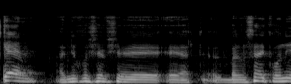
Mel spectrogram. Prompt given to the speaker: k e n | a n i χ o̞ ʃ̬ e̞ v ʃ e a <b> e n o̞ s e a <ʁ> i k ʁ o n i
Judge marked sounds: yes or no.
yes, no

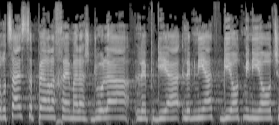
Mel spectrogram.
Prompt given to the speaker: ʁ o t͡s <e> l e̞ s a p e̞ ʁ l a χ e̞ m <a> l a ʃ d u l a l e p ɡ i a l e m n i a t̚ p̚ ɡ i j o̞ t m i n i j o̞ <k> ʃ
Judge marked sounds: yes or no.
no, yes, no

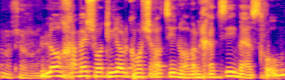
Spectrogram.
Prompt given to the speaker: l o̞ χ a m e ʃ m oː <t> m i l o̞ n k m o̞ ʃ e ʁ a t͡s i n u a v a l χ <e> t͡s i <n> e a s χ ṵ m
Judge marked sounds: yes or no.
yes, no, no

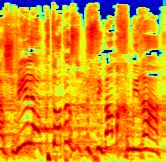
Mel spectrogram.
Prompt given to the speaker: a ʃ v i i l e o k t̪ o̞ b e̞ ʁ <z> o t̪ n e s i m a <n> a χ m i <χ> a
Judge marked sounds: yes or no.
yes, no, no

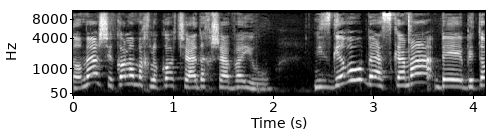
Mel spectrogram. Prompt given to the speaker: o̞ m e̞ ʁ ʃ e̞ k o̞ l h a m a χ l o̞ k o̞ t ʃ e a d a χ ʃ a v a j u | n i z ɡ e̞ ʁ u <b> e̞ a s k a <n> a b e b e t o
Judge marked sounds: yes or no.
yes, no

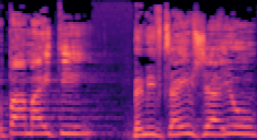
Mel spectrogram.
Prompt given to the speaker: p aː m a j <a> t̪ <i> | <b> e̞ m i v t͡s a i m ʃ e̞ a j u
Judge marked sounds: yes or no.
no, yes, yes

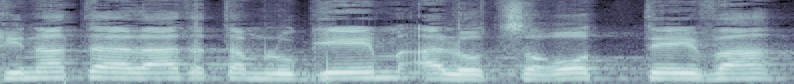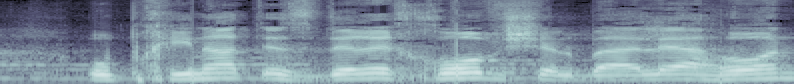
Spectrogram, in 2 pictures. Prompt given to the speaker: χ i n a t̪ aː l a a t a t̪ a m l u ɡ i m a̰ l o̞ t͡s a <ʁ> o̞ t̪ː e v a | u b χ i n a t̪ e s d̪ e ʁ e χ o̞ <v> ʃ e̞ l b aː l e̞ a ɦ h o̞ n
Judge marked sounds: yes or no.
yes, yes

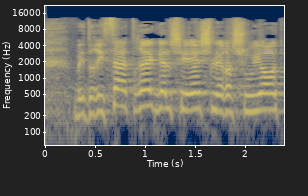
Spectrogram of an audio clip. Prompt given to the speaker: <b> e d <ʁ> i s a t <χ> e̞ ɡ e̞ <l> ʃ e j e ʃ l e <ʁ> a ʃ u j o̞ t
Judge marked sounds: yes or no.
yes, yes, no, yes, yes

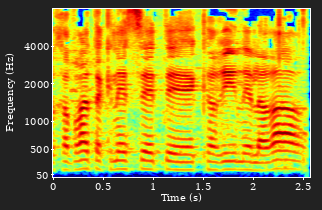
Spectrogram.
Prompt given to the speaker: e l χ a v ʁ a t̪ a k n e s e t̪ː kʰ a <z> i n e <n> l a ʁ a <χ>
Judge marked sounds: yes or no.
no, no, no

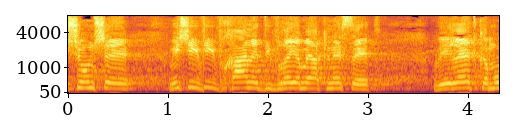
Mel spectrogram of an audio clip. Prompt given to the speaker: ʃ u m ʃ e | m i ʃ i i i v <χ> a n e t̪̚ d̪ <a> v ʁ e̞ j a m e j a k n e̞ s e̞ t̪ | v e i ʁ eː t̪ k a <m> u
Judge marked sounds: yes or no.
yes, no, yes

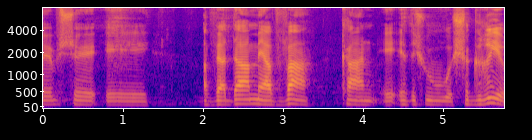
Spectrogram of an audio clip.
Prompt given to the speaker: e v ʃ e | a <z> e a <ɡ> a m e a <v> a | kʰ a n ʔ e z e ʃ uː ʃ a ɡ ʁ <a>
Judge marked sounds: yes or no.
no, no, yes, no

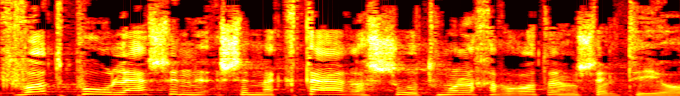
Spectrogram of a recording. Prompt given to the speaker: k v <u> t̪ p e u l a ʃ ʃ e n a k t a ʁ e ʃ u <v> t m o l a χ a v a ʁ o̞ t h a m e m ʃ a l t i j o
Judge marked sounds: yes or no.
no, no

